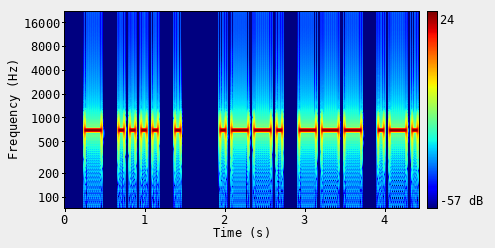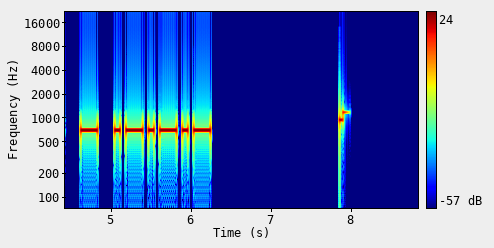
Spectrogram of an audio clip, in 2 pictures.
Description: Morse code, heard as a keyed tone, about 17 wpm, 700 Hz. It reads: THE PORT.
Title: Sentences from Top 1000 Words - Review Part 2 - 17wpm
